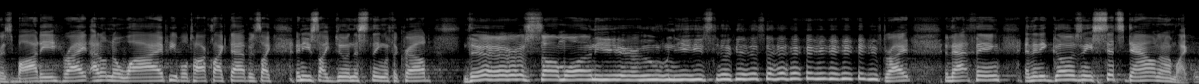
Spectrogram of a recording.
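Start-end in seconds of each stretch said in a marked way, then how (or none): 4.6-8.9 high, drawn-out wobbling church voice; mock a preacher's quavering altar-call intonation; tremolo pastor voice. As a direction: stretch every word in a ghoulish tremolo. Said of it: "He's got this tremolo voice".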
